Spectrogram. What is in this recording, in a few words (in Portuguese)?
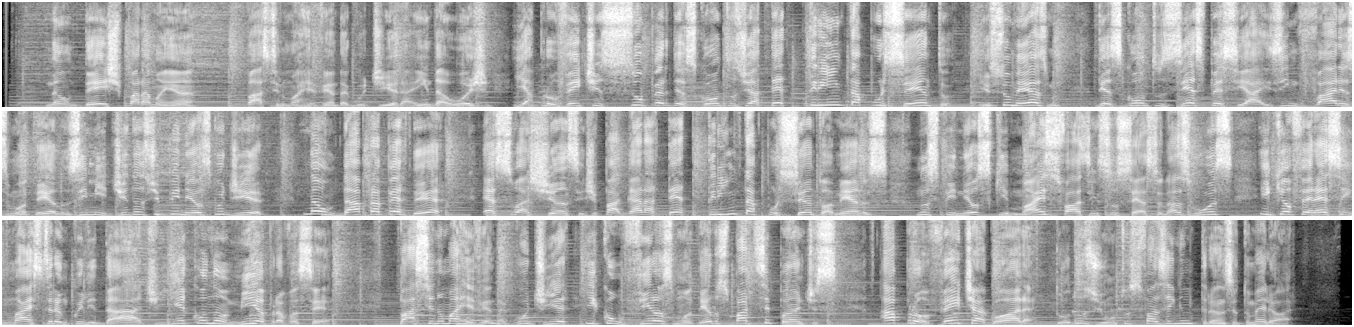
CONVERSADO; Goodyear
